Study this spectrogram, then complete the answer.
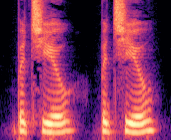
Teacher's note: You might hear a CH sound happening between but and you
